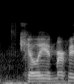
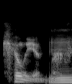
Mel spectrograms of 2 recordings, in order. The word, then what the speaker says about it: Cillian Murphy: Cillian Murphy, because I believe it is pronounced Killian Murphy.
